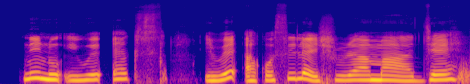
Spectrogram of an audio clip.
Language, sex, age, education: Yoruba, female, 15-29, secondary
